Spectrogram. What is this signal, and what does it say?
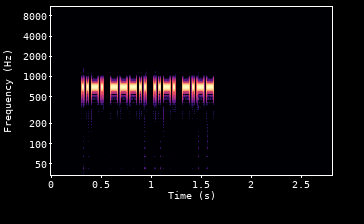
Morse code, heard as a keyed tone, about 52 wpm, 700 Hz. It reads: F8FY
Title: DXCC-100 Call Signs - 4 Characters - Repeated 3x - 50wpm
